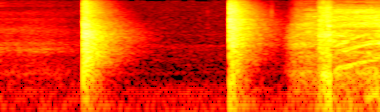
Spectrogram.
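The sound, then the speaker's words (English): Three sharp slaps on the thighs land at uneven intervals, each a crisp smack with a short ringing decay. The last one runs into a rougher, sustained rustle. “As I slap my thighs.”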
